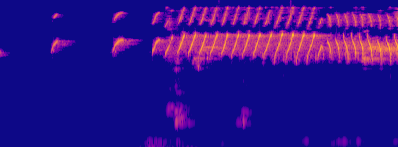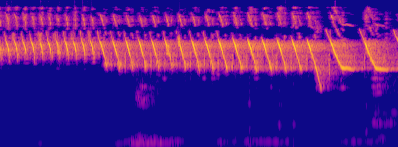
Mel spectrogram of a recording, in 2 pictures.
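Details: Canary song: two short high notes, then a long fast buzzy trill of rapid repeated syllables that drops slightly in pitch partway through and ends in a quick rising-falling flourish.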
